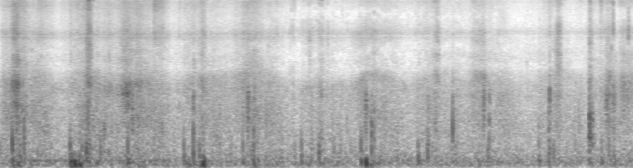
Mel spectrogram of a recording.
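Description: Footsteps of a person walking on an asphalt path, about one and a half steps a second, growing fainter in the second half.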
